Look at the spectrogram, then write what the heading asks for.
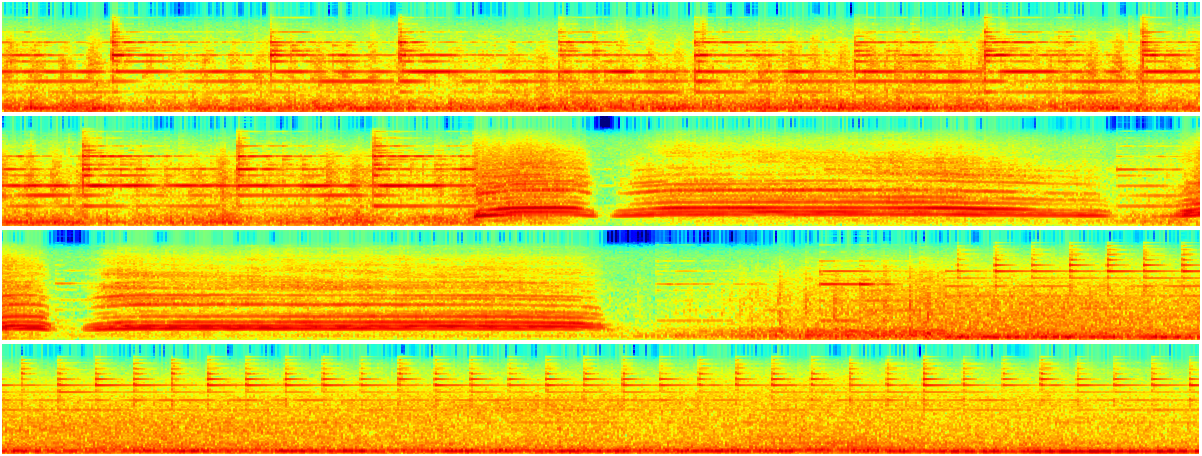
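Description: A train rolling with a regular click about every two-thirds of a second. Then a multi-tone train whistle sounds in blasts for about eight seconds: a brief one, a long one, a short one and a long one, each sliding up in pitch as it starts. After it, the train runs on with a steady low rumble and fast even ticking.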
